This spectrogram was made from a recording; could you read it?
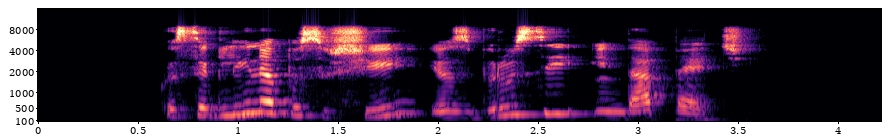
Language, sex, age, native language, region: Slovenian, female, 18-29, Slovenian, Central Slovenia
